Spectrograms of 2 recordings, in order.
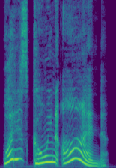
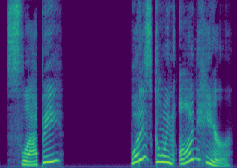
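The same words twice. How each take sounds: First: High, slow, alarmed; bewildered. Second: High, alarmed question; bewildered. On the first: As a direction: ask again, more spooked. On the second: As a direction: demand an answer from the dummy. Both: A narrator's reading. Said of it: "I asked out loud".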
